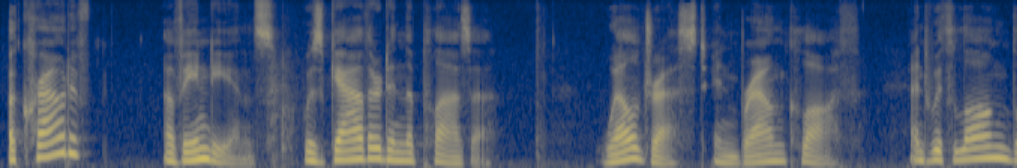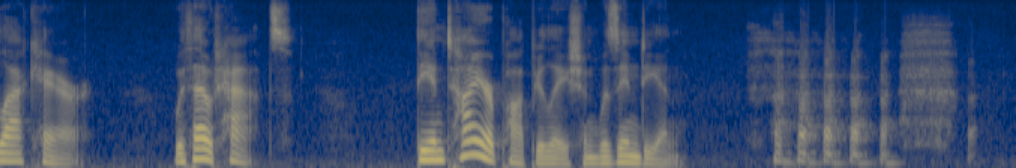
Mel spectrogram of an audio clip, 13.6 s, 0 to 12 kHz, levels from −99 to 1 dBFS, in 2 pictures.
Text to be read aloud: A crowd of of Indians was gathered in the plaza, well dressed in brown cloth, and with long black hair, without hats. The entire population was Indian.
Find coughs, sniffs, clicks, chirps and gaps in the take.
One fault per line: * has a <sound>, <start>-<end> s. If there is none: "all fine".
* has a laugh, 11.7-13.3 s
